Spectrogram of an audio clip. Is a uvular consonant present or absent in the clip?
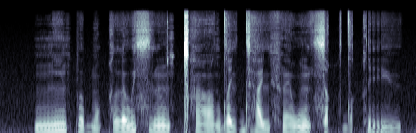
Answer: present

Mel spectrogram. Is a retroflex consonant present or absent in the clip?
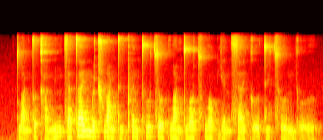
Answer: present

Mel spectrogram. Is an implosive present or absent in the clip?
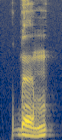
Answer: present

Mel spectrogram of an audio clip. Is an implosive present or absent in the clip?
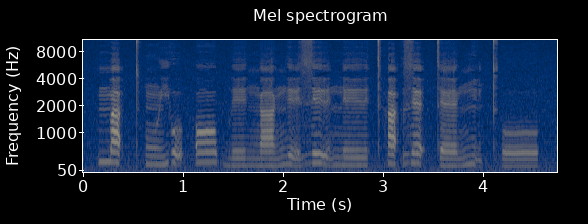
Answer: absent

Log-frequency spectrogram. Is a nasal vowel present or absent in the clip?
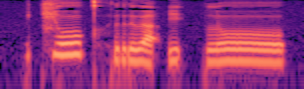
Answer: absent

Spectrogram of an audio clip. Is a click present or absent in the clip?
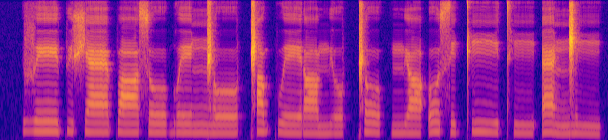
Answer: present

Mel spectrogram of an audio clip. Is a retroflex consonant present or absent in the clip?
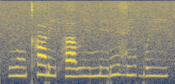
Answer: absent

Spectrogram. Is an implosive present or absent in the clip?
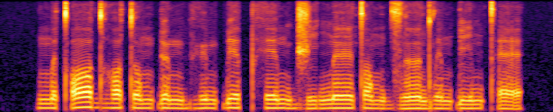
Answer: present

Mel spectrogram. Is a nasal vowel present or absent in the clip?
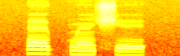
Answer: present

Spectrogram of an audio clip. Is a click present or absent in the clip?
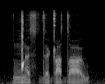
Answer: present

